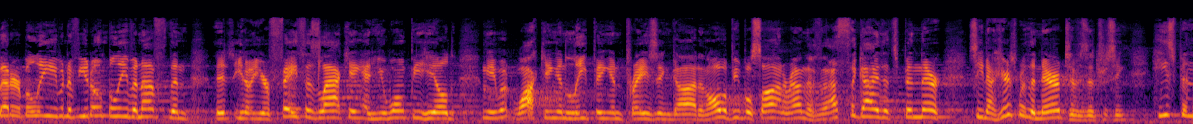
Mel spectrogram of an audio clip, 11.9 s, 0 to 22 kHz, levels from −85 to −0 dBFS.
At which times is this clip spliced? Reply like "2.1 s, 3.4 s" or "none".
4.8 s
